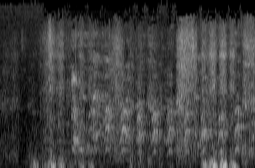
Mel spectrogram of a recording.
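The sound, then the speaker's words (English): A dog barks in short bursts, a few sharp barks early, then a louder cluster near the end, clear, with some muffled voice-like sound in between. “it's just like this sideshow of the barking of the dog.”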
